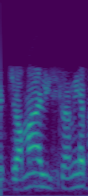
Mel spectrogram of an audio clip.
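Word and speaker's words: al-Gama'a al-Islamiyya: En general se llama Gamal Islamía, pero los egipcios lo pronuncian con G, la uh-huh.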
